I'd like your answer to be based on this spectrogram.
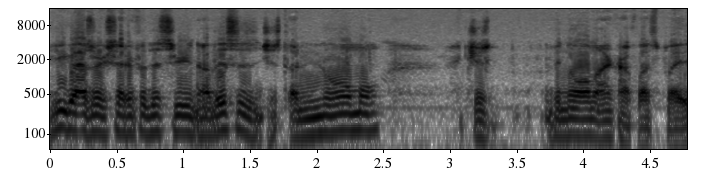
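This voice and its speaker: Against noticeable background noise, a man talks very fast at a fairly low pitch. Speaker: gaming youtuber. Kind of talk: gameplay commentary. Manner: fast, rambling. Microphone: poor mic quality.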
